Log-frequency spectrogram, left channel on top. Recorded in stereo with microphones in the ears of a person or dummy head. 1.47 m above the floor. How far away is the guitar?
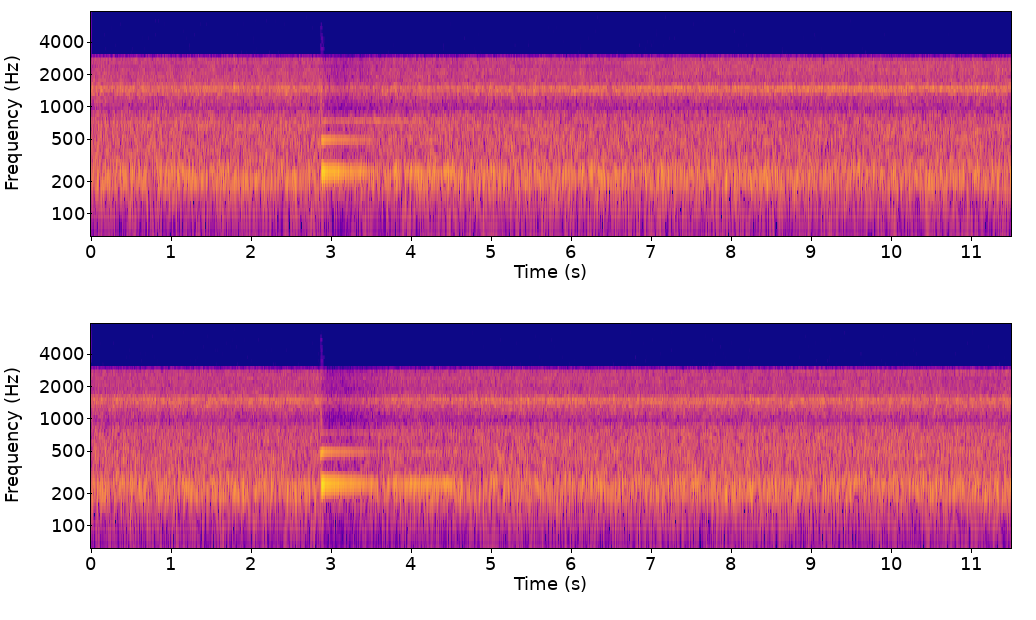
About 1.3 m.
